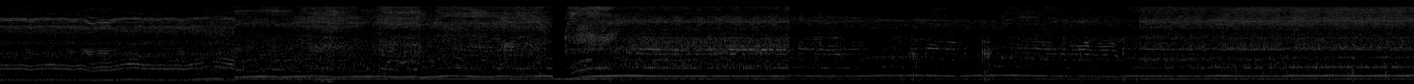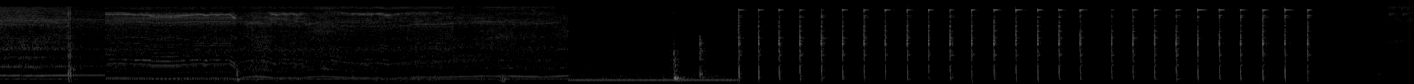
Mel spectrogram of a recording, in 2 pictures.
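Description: Angle grinder with a wire wheel running, brushing rust and paint off steel, its pitch wavering as the wire bears on the metal. Later a fast, even series of short sharp strokes, about three a second, for several seconds.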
